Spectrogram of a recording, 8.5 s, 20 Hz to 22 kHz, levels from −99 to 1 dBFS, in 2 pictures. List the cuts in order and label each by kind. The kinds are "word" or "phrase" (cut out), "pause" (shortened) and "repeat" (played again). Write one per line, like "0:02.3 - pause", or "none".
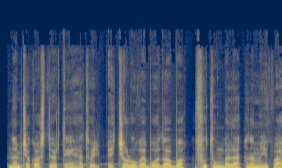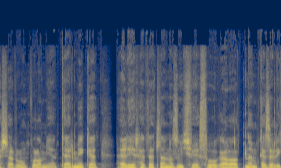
none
